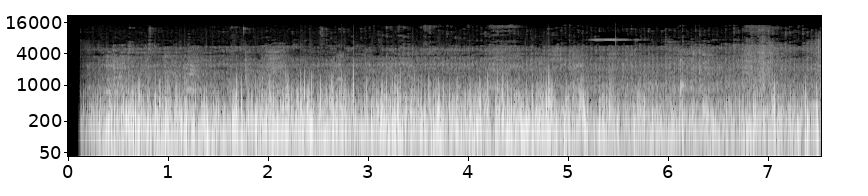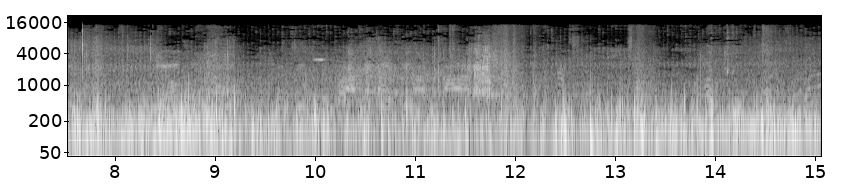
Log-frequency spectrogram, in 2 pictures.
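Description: Toyota Land Cruiser Prado 4x4's engine running at low revs as it crawls down a rocky ledge, with people's voices in the background.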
